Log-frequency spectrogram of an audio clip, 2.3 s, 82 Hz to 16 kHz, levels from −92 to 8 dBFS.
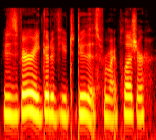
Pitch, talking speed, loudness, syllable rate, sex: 210 Hz, 305 wpm, -16 LUFS, 7.0 syllables/s, female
